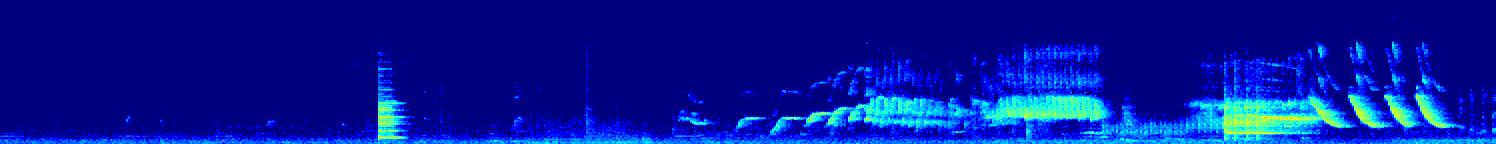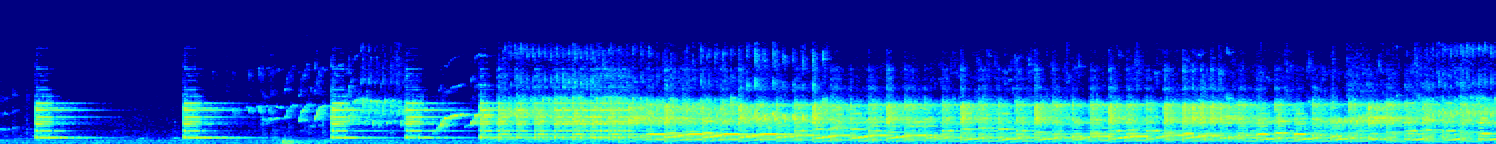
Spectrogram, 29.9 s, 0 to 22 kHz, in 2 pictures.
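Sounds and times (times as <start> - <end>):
melodic ringtone: 3.8 - 4.1, 12.1 - 13.3, 15.3 - 29.9
short electronic tones: 3.8 - 4.2
rapid rising ringtone chirps: 12.1 - 13.5, 15.3 - 16.2, 16.8 - 29.9.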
